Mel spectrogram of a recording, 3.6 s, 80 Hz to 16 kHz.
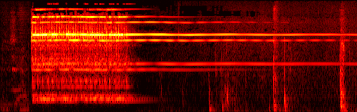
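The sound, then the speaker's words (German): A telephone bell rings at night: one loud, buzzing ring lasting about a second that cuts off and leaves a fading hum, followed by a few soft knocks. “Es war 2 Uhr nachts und wieder ging das Telefon.”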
